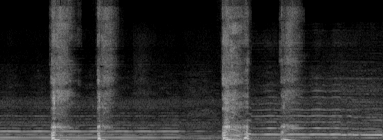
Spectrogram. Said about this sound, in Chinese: 晴雯咳嗽了几声，说道：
